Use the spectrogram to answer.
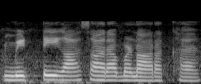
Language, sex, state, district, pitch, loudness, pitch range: Hindi, female, Haryana, Jhajjar, 195 Hz, -16 LUFS, 180-200 Hz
